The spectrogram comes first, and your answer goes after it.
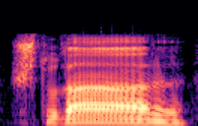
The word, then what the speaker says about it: estudar: Every time you have a word that ends with an R, you stress the final syllable, okay?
